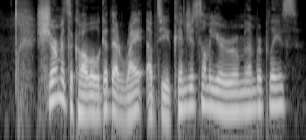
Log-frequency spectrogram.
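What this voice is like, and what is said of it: Polite customer service voice. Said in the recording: “customer service voice ... Yale Club voice”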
